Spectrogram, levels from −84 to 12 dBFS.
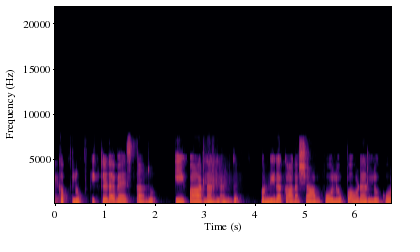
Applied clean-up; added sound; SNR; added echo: neural mask model DeepFilterNet 3.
